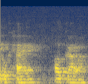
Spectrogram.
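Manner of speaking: barely-there surrender; resigned murmur, agreeing to go; resigned quiet. Retold or imitated. Resigned reply to forced hospitalization.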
